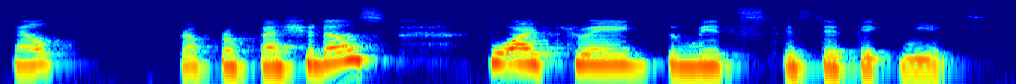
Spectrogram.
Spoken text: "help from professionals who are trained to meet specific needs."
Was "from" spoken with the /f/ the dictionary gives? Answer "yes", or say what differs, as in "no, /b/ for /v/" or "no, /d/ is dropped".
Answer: no, /p/ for /f/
